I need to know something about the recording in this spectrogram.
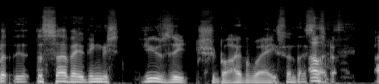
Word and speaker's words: usage: So most people say usage now. He would definitely have said usage.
